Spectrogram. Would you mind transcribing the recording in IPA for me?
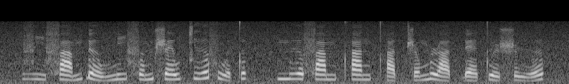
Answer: v i˨˩ f a˨˩˦ m ɗ əː˨˩˨ w n i˧ f ə˧˥ m ʂ ɛ˧˥ w c ɨ˧˥ ə̯ f u˨˩˨ ə̯ t̪ ə˦˥ k̚ | m ɨ˧ ə̯ f a˧ m t̪ʰ a˧ n t̪ʰ a˨˩ t̚ ʂ ə˧˥ m ɹ a˨˩ t̚ ɗ ɛ˨˩˦ t̪ ɨ˨˩ ʂ ɨ˨˩˦ ə̯

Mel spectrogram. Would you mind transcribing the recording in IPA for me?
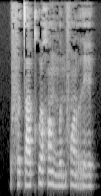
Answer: f ə t a kʷʰ ə˞ χ ɔ̃ ŋʷ ɪ m f ɔ̃ r ɪ

